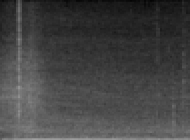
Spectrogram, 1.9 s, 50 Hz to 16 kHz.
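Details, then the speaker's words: Ford F-250 6.7 Powerstroke diesel after engine swap, backing off the lift: deep, even rumble pulling away smoothly with no knock, rattle or miss; runs like new. "so we'll uh back I mean it sounds so smooth it sounds like a freaking brand new truck honestly it's crazy"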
